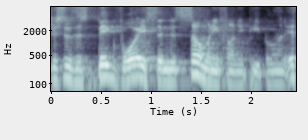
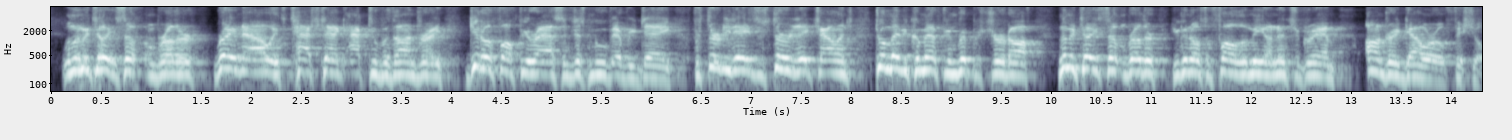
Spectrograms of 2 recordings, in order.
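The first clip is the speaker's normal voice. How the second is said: loud, pitched-up yelling in a wrestling-promo style; 7 semitones higher, 5 dB louder than usual. Taking his turn in the game, the speaker launches into a Hulk Hogan impression. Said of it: "So that was my Dietrich Bader, Hulk Hogan".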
